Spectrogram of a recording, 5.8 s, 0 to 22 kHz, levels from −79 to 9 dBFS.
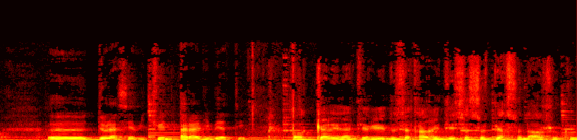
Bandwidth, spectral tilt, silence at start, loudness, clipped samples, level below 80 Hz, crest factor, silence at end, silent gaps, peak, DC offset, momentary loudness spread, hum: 15.5 kHz; -7 dB/octave; 0 s; -18 LUFS; under 0.1%; -40 dBFS; 16 dB; 0 s; none; -2 dBFS; under 0.1%; 8 LU; none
